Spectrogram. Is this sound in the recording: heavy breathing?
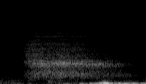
yes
